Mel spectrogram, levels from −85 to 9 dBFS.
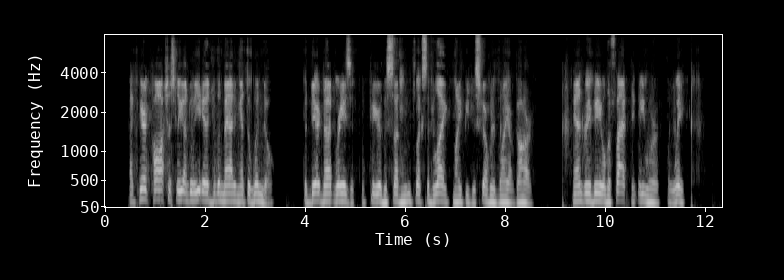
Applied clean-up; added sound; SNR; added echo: neural mask model DeepFilterNet 3.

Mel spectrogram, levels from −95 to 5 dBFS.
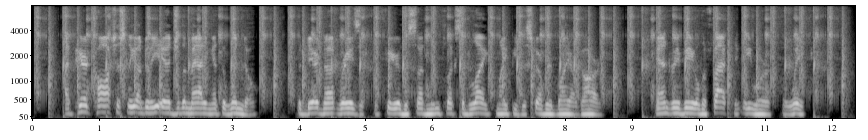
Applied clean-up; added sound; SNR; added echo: none; Rattle (instrument); 6 dB; none.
